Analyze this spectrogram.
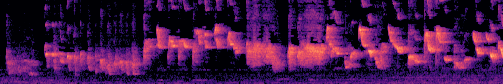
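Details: Young goldfinch mule, five months old, practising its song with a fast jumble of high twittering notes that rises and grows louder toward the end.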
